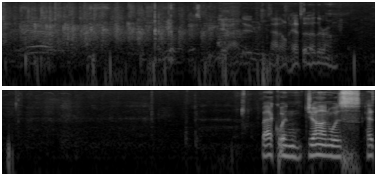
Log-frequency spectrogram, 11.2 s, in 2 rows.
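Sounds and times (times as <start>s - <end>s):
audience applause: 0.0s - 3.8s
speech: 4.2s - 5.2s, 9.5s - 11.1s.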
